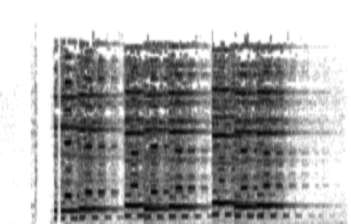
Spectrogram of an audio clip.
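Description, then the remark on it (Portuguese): A collect call telephone signal tone: three loud electronic bursts of stepped, rising beeping notes, clear with no voices around them; a collect call placed to a home from Fortaleza. “Ele ligava a cobrar aqui para casa para avisar que chegou e meu avô, meu avô, meu avô era uma figura.”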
